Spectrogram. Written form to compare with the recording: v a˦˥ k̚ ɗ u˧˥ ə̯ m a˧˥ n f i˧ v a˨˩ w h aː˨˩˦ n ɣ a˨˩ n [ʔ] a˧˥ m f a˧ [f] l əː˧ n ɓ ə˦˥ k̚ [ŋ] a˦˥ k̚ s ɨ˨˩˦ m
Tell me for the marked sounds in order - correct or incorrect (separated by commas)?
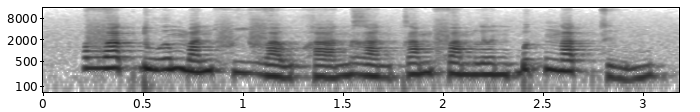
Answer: incorrect, incorrect, correct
